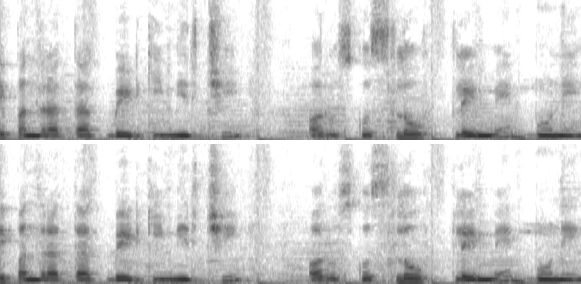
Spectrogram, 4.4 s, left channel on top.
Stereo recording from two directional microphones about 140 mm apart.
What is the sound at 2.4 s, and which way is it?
A woman's voice, 20° left (ahead or behind).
